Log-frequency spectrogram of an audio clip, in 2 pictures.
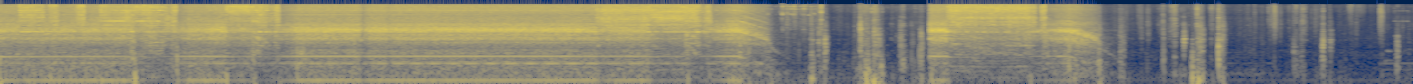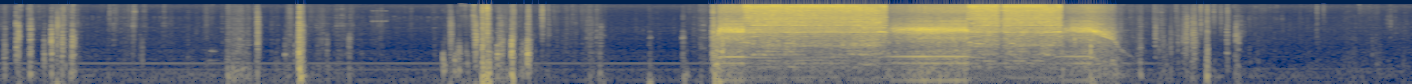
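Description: Table saw running and crosscutting plywood on a sled: a long run of about seven seconds, a short second run, then a third of about four seconds, the blade winding down with a falling whine each time it is switched off. Wooden pieces click and knock between the cuts.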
